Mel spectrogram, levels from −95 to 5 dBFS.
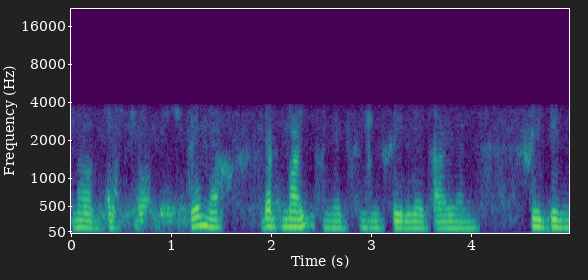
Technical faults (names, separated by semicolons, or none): tandem speech coding; echo leak; speech suppressed in double talk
